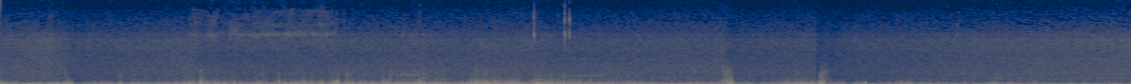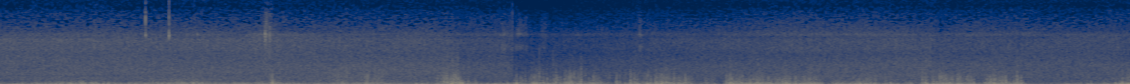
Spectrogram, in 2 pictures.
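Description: Strong wind buffeting the camera microphone in uneven gusts, a loud low rumble, over the rush of river current.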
